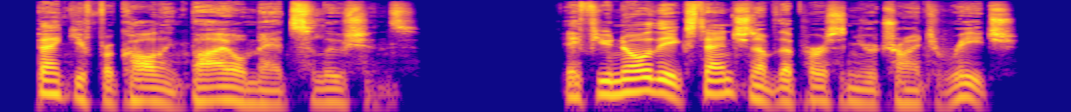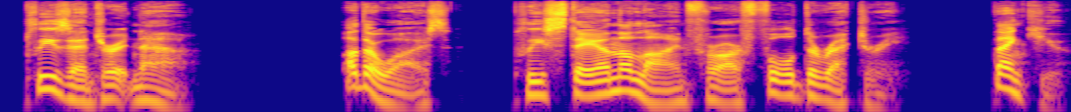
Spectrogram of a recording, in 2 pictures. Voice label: IVR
